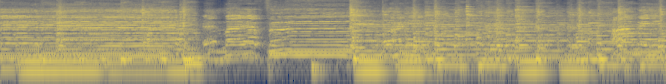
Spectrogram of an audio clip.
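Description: Live bluegrass band playing an instrumental passage: banjo, acoustic guitar, mandolin and fiddle over a pulsing electric bass line.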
